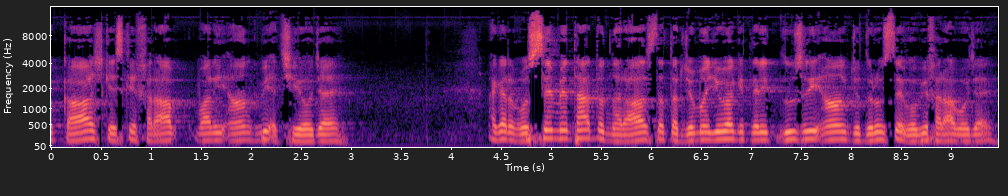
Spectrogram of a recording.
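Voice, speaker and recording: A man gives an Islamic sermon in a loose, conversational way, often tossing questions to his listeners. His voice sits a little high and has a gravelly rasp. He leans hard on quoted lines when he acts them out. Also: fairly bright tone, a little hiss or hum, rough recording. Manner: conversational, asks the audience often. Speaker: preacher.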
